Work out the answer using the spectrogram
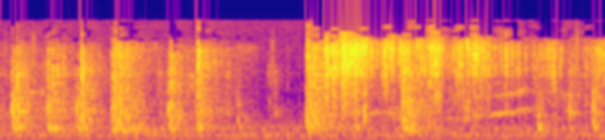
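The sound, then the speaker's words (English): A locked door is forced open: a series of heavy, rhythmic thumps builds to a loud splintering crash, with noisy clattering continuing afterward. “It's locked. Well, break it down.”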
